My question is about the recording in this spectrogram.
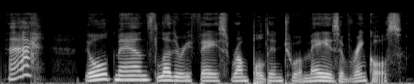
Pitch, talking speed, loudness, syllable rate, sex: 190 Hz, 175 wpm, -16 LUFS, 5.1 syllables/s, female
